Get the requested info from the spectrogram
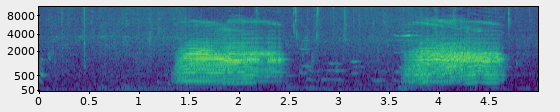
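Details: Song of a male frog in a field, two sustained, buzzy, droning calls of about one second each, separated by a pause of roughly a second, with little else audible.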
